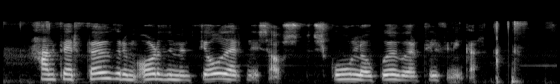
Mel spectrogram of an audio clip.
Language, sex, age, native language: Icelandic, female, 18-19, Icelandic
